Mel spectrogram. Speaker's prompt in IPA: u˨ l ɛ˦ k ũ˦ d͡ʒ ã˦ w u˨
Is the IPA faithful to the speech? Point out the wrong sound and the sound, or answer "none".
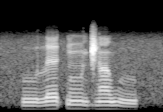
k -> k͡p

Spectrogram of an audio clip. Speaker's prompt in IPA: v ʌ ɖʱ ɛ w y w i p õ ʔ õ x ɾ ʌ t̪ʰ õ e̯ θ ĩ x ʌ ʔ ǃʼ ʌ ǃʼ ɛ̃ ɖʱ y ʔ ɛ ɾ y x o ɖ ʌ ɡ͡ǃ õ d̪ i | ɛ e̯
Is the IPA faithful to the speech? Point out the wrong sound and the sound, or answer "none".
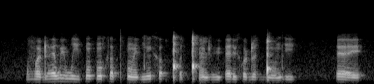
θ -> d̪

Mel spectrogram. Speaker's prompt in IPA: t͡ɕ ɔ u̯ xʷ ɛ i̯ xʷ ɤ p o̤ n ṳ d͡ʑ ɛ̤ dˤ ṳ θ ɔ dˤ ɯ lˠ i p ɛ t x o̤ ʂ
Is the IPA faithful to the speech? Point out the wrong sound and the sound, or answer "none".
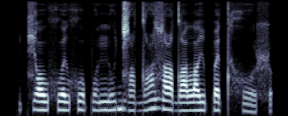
θ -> z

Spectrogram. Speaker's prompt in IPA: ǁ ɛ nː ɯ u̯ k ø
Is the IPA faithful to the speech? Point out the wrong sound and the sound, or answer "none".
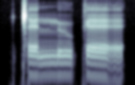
ø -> ɛ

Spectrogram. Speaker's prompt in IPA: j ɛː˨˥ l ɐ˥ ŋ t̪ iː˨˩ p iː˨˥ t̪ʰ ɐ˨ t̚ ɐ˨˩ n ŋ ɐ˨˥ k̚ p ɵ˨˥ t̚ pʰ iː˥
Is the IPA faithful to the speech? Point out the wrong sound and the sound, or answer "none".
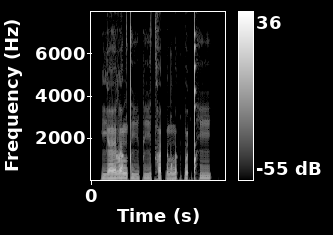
none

